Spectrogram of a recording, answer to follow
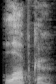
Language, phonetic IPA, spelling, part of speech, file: Russian, [ˈɫapkə], лапка, noun, Ru-лапка.ogg
- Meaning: 1. diminutive of ла́па (lápa); a (small) paw 2. leg, limb, foot (of insects or small animals) 3. claw, grip, clutch, pawl, tang 4. curly quote (one of „ “ in Russian typography)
